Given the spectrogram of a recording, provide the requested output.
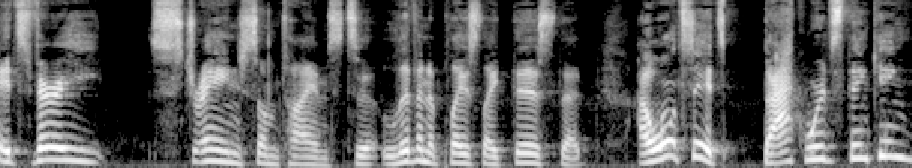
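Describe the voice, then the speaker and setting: A man speaks with a slight French-Canadian accent at a high pitch. His pitch swings very widely, on a very clean recording with a silent background. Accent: slight French-Canadian tinge to English. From Quebec, Canada (Baie-Comeau), anglophone. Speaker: teacher. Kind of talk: casual podcast chat.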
